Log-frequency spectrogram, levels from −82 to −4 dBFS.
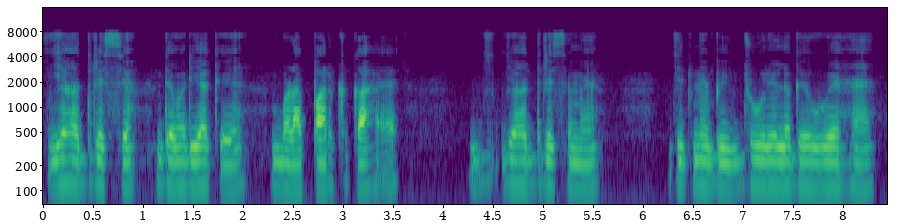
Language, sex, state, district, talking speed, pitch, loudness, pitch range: Hindi, male, Uttar Pradesh, Deoria, 135 wpm, 115 Hz, -29 LUFS, 110-115 Hz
